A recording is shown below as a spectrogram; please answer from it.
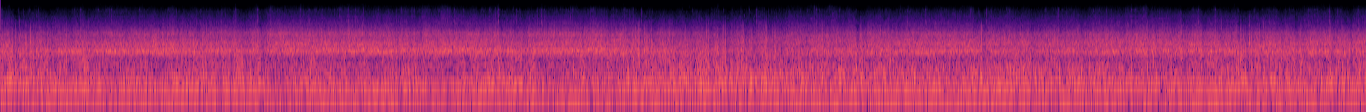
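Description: Steady loud wind rush on a GoPro's microphone while riding an electric scooter at speed, with road noise underneath and no breaks.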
